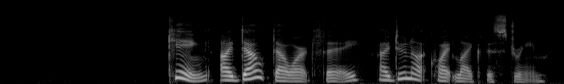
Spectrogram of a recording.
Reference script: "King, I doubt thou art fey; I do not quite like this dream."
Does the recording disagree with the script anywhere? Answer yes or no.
no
